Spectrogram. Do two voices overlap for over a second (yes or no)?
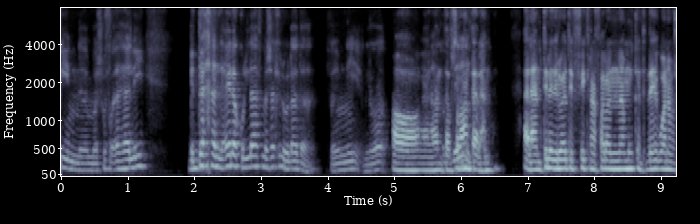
no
